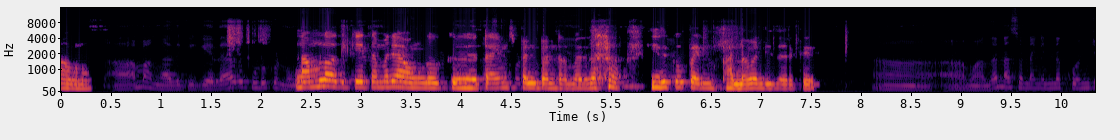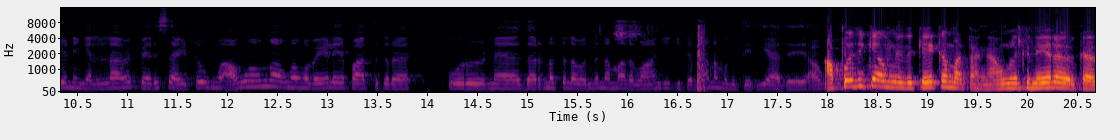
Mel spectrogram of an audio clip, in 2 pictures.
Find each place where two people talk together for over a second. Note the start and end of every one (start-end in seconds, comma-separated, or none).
2.9-5.3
